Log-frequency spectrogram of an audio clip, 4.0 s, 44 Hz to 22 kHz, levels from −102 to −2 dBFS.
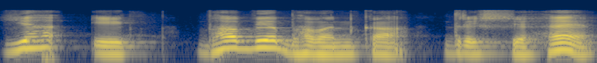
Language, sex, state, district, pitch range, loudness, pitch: Hindi, male, Uttar Pradesh, Lucknow, 115-165 Hz, -21 LUFS, 125 Hz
